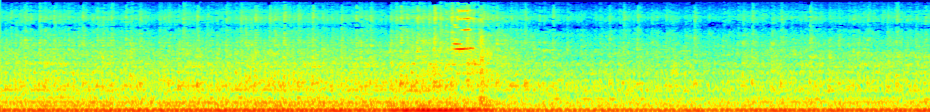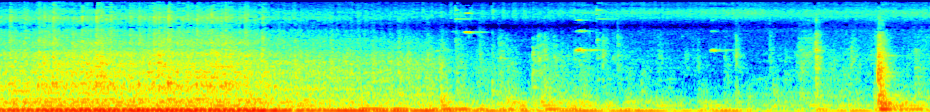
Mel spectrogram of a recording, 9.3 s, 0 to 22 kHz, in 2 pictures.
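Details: Versatile 800 diesel tractor running with the roughly 50-year-old muffler removed: loud, raw, deep rumble with hard bark straight from the manifold, then easing off; unmuffled exhaust.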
